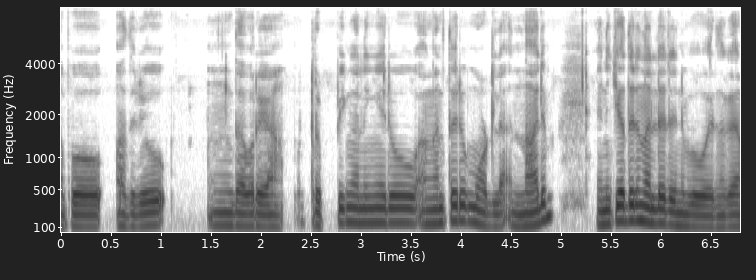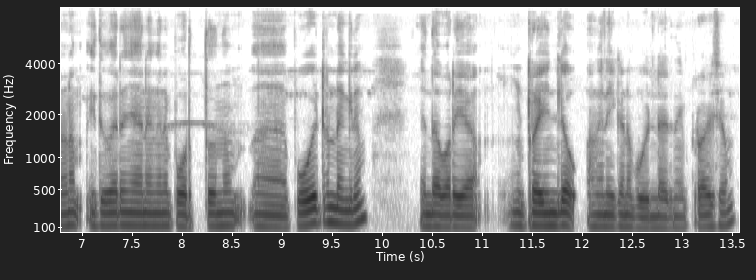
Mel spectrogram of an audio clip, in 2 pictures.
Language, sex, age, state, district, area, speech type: Malayalam, male, 18-30, Kerala, Palakkad, rural, spontaneous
